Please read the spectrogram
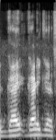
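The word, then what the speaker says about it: Giygas: the link wow uh is it pronounced gigas or yeah guy guys from earthbound that's uh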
